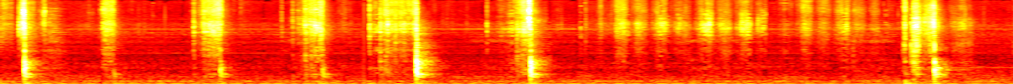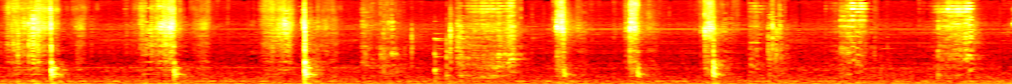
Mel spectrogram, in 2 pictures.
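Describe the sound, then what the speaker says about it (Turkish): Steady knife chopping of garlic on a cutting board, rapid regular taps with occasional louder knocks, close by and continuing without talk. "Sarımsağı da küçük küçük doğruyorum"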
